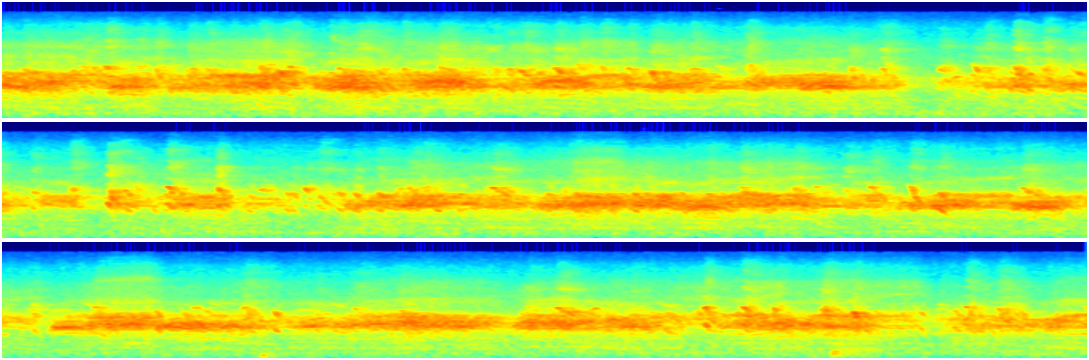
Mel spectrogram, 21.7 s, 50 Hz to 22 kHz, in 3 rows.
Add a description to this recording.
We were having a barbeque when I heard the Rooks start to call as they gathered together for the night. I'd heard them the day before and really wanted to get a recording so I ran as fast as I could and placed my recorder on the ground beneath the trees. Unfortunately I missed the start of their calling. I can't remember the exact time but it was dusk. Recorded on a Zoom H1.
